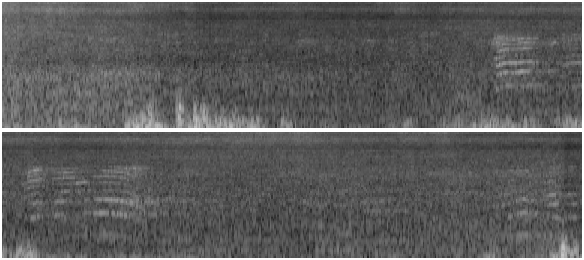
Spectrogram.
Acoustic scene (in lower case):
residential area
